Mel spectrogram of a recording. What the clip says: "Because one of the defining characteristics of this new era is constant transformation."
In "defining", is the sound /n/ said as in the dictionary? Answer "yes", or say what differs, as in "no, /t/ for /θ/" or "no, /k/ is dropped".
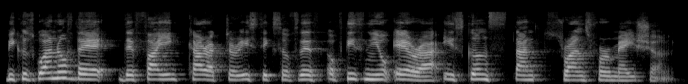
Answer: no, /n/ is dropped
